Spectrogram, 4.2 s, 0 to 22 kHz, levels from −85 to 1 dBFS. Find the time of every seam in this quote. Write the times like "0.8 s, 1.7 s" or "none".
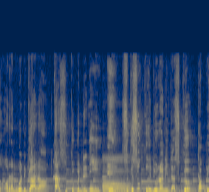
2.1 s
